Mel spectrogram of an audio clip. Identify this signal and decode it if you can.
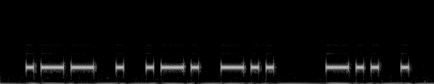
Morse code, heard as a keyed tone, about 16 wpm, 800 Hz. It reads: WERD DE
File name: Z PI4VRZ / PI4VRZ 14-jun-2025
